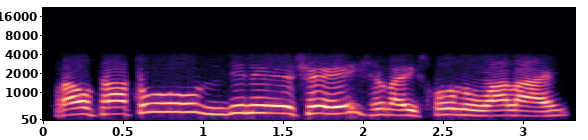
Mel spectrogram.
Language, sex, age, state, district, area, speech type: Bodo, male, 45-60, Assam, Kokrajhar, rural, conversation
